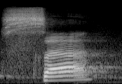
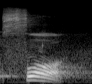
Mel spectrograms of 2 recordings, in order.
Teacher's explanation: Bedanya kalau sa ini pangkal lidahnya tidak naik ke atas, sedangkan huruf so pangkal lidahnya naik ke atas. Jadi kalau sin ini tipis, sad ini huruf tebal.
